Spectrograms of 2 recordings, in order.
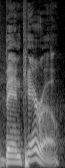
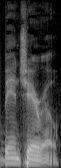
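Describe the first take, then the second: First: The name is said the Italian way. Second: The name is said the American way.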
